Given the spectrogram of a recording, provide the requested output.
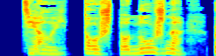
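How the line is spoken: Whisper. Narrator (Russian): прошептал

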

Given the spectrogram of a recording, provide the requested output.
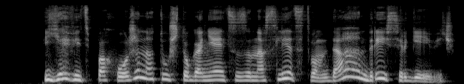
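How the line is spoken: Increasingly heated. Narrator (Russian): Надя распаляясь все сильнее

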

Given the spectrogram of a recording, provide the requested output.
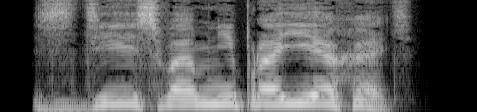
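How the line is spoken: Yelling over wind. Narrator (Russian): заорал он Холлорану, стараясь перекричать ветер

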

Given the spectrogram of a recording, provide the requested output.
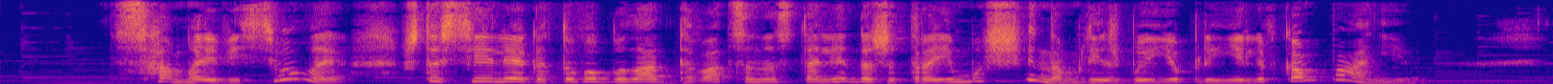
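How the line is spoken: Giggling. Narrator (Russian): хихикала Анна

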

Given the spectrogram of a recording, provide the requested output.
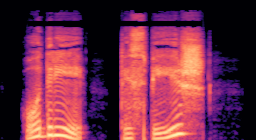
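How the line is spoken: Whispered. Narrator (Russian): прошептала я

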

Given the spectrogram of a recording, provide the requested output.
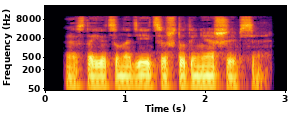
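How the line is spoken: Sighing. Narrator (Russian): вздохнул фон Вегерхоф

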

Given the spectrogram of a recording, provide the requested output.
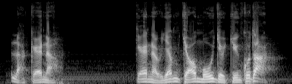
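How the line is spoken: Startled angry shout. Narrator (Vietnamese): Lão Phúc cả kinh, miệng quát lên

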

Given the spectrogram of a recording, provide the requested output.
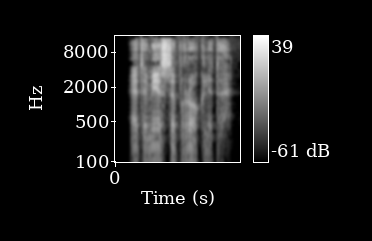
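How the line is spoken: Hunter's mutter. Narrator (Russian): пробормотал один из охотников

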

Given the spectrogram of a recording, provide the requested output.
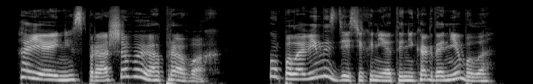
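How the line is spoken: Laughing woman. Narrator (Russian): рассмеялась она

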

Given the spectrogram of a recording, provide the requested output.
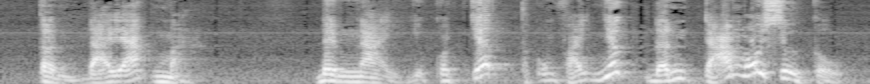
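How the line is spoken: Hissed through clenched teeth. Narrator (Vietnamese): Chàng rít thầm qua kẻ răng

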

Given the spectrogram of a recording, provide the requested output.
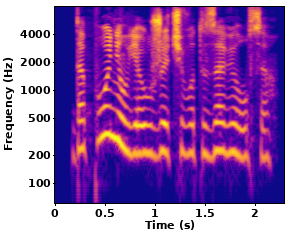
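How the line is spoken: Grumbling mumble. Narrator (Russian): буркнул стримыш

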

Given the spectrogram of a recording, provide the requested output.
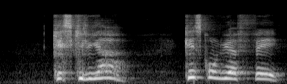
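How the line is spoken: Good pope crying out. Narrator (French): s'écria le bon pape

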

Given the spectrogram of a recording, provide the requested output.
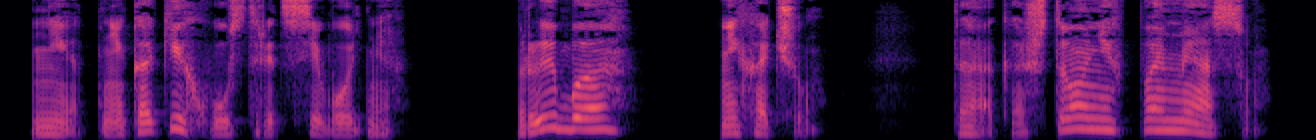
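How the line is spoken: Grumbling. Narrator (Russian): Моро, как обычно, ворчал

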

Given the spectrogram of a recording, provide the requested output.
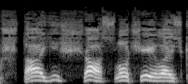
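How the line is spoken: Woman shouting. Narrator (Russian): крикнула она

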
